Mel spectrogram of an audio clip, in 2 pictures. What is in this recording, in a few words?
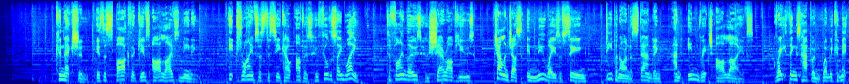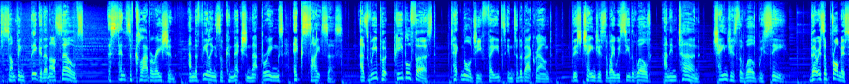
Corporate; Microsoft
